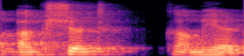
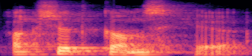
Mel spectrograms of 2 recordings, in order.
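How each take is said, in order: First: There is a pause after the name. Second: There is no pause after the name.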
